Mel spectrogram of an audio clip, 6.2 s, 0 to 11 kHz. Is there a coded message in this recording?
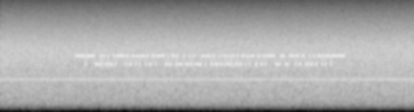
Yes: RTTY (50 baud, 450 Hz shift) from 1.1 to 5.2 s, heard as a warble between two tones, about 1750 Hz centre, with radio static and a steady whistle near 980 Hz. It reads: W2LE TU DL8OMW CQ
